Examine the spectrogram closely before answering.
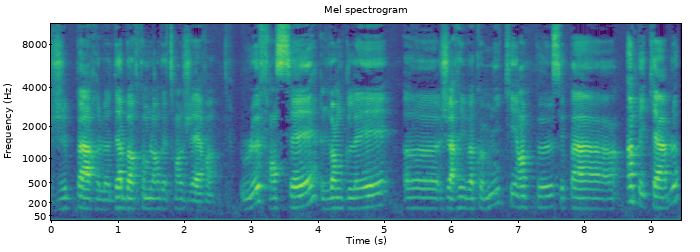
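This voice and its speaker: A man talks very slowly with fairly even intonation while noticeable background noise carries on. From Brazil, Brasília. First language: Portuguese (speaking French). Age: 30s. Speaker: French teacher. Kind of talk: video self-introduction to a class. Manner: hesitant, with many fillers.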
